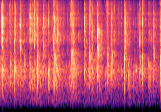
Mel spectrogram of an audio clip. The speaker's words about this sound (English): Thank you so much. Give her a hand clap.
